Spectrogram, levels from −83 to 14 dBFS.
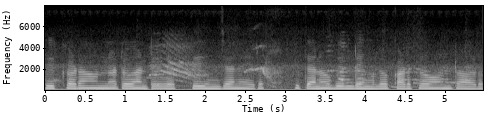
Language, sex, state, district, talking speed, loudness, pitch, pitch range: Telugu, female, Andhra Pradesh, Chittoor, 110 wpm, -17 LUFS, 205 Hz, 200-210 Hz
